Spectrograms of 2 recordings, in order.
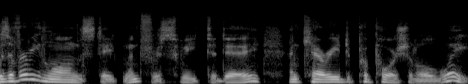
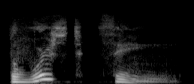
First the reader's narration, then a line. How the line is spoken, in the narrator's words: said in her slow, comfortable voice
